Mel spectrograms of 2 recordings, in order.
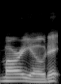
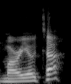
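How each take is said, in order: First: The T is soft, not strongly pronounced. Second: The T is hard and clearly pronounced. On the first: The speaker calls it wrong. "not said Mariota" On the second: The speaker calls it right. "it's said Mariota"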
